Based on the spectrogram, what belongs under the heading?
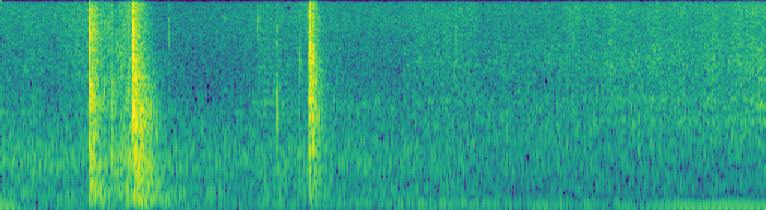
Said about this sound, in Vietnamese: Rồi cầm vào trong nhà treo lên dây phơi sát bên cửa sổ Cô kéo cánh cửa lại Rồi đóng chốt thật chặt Sau đó đi ngủ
